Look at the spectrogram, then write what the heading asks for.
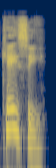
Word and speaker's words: KC: He decided to go by KC, which is pronounced Casey.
